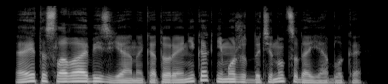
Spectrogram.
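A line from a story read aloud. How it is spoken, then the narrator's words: Plain. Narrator (Russian): сказал Мышелов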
